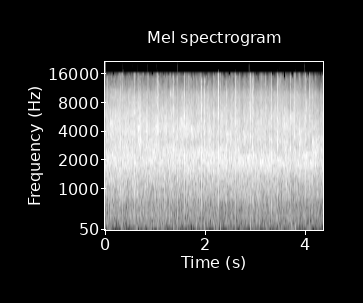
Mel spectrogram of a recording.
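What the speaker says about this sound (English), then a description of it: "Let's give him a round of applause." A round of applause fills a county commissioners court, steady dense clapping from the audience at close range throughout, with no talk over it.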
